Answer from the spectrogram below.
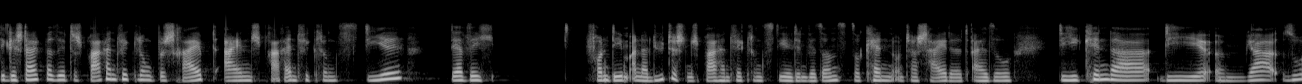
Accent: German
